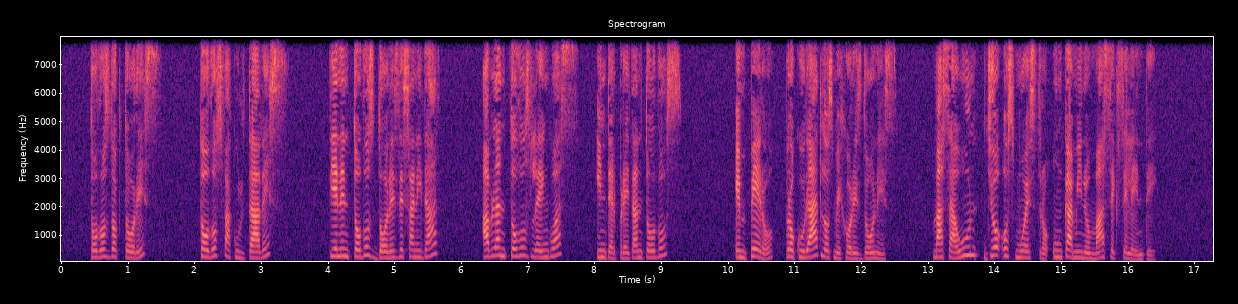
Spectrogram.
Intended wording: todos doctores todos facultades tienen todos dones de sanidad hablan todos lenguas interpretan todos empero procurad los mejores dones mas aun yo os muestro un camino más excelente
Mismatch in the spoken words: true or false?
false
